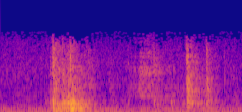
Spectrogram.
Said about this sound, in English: Sister, open that door. No, not the door to the enclosure. The door I came in by. Do as I tell you. Open it wide.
